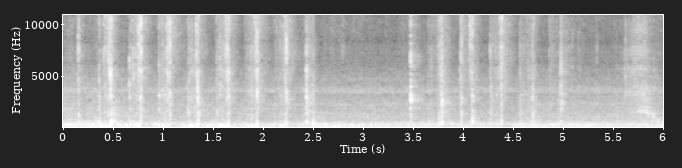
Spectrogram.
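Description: A deck of cards shuffled by hand: a quick run of soft flicks and clicks that thins out after about two and a half seconds.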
